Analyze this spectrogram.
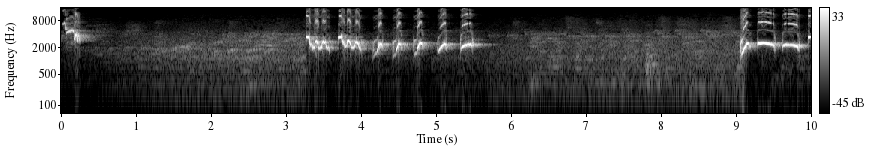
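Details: Orange-headed thrush in full, forceful voice as a lure for other birds to sing: a run of about ten clipped, falling whistles, then a quieter gap of background chatter before another bright, ringing phrase.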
